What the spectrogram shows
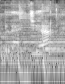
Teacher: Namun, terdapat juga kata-kata dengan penekanan pada suku kata kedua seperti dalam kata belajar yang penekanannya jatuh pada suku kata ja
